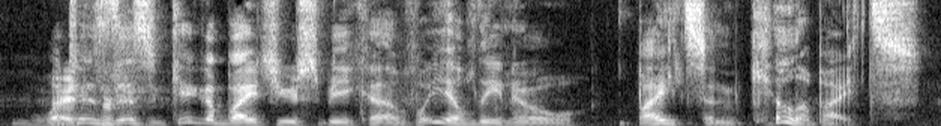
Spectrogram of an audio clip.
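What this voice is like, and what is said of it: Imitates an old-fashioned dad's voice. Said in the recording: “your dad impression”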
